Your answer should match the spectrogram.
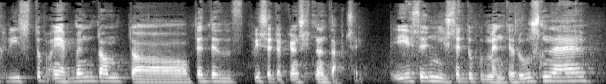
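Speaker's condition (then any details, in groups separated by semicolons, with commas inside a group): Down syndrome; errors with arithmetic and counting money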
